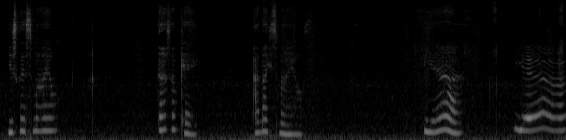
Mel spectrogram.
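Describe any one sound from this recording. A baby coos and babbles softly up close.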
